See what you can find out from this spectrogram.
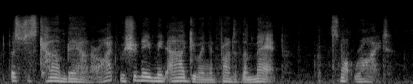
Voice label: arguing; murray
